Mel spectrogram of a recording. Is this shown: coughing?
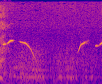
no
